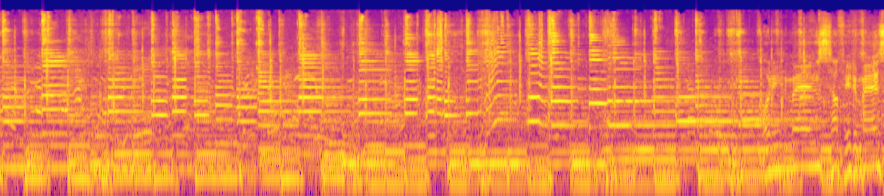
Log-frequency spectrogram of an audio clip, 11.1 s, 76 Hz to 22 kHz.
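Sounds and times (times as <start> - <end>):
acoustic guitars strummed and picked: 0.0 - 11.0.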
